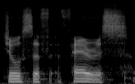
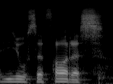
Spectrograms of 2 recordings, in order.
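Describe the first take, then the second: First: The name is said with an English pronunciation. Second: The name is said with a Swedish pronunciation.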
